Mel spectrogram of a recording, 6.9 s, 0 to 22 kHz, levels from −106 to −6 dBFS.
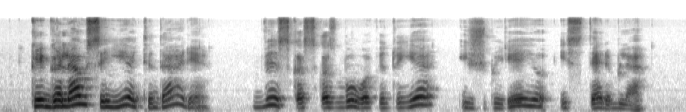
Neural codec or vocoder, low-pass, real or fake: none; 10.8 kHz; real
